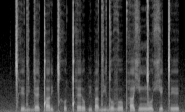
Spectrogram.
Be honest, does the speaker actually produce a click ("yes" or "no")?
yes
